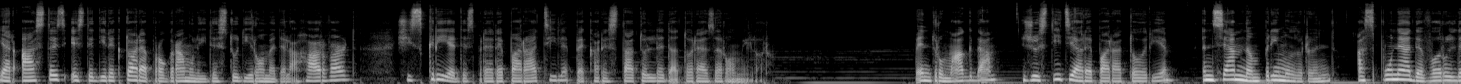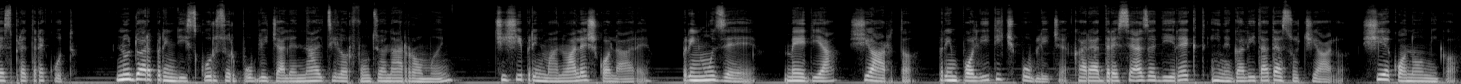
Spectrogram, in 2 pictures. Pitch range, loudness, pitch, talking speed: 140-185 Hz, -21 LUFS, 160 Hz, 130 wpm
